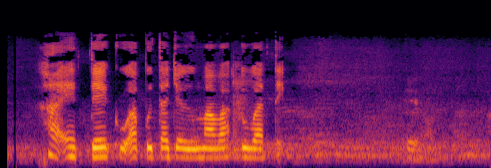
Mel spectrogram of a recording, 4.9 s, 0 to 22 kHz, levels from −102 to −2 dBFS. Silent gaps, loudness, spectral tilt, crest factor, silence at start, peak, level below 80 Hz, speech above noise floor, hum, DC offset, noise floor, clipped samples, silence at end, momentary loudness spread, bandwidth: none; -24 LUFS; -5 dB/octave; 20 dB; 0.2 s; -6 dBFS; -70 dBFS; 19 dB; none; under 0.1%; -43 dBFS; under 0.1%; 0 s; 22 LU; 10.5 kHz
